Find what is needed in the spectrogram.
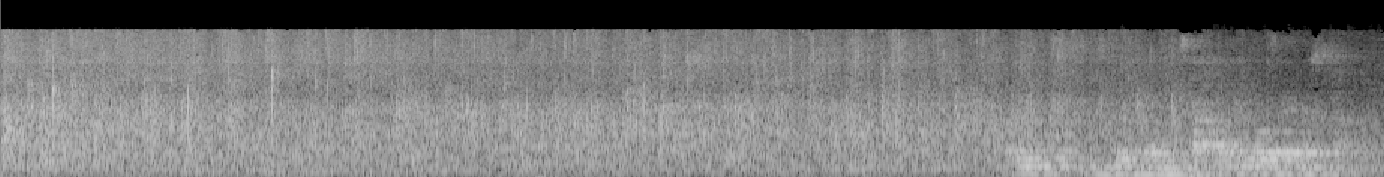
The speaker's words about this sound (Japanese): まず大きな拍手をお願いいたします。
